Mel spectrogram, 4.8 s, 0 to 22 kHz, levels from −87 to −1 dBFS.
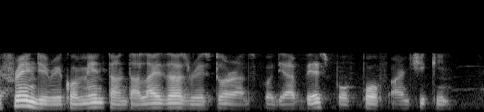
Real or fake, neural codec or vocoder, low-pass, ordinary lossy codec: fake; codec, 16 kHz in and 24 kHz out, 2.2 kbps, FireRedTTS-2 codec; 3.6 kHz; AAC, 32 kbps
